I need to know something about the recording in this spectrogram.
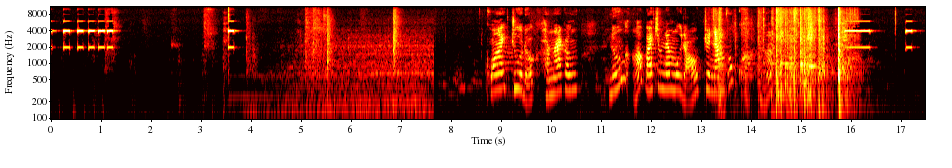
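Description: An appliance beeps quickly several times as buttons are pressed.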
